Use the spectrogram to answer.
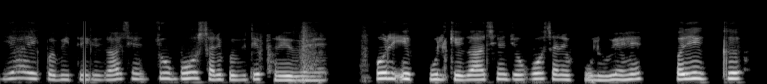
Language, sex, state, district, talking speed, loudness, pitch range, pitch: Hindi, female, Bihar, Jahanabad, 220 wpm, -17 LUFS, 220-260 Hz, 235 Hz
